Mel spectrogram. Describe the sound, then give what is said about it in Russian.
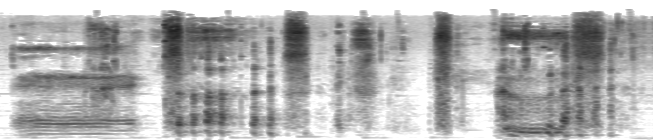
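Men make low, rough growling noises with their voices while tasting borscht, a sustained burst at the start and another near the end, with scattered grunts and mutters in between, fairly loud. “Парни, что вы рычите?”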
